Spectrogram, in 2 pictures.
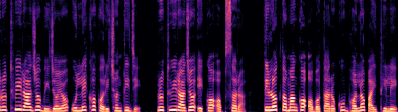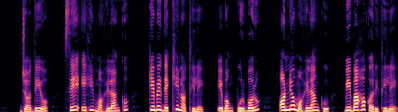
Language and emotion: Odia, neutral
